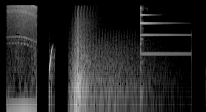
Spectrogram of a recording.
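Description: Animated logo sound effects: a short whoosh, a quick rising plop about a second in, a swoosh with a low thud, then a bell-like ding near the end that rings out for about a second.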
